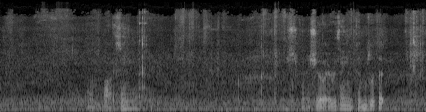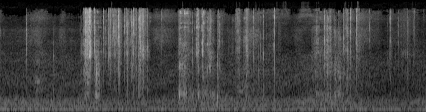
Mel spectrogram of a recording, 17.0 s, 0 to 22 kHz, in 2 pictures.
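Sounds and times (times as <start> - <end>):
packaging crinkling and rustling: 10.1 - 17.0.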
